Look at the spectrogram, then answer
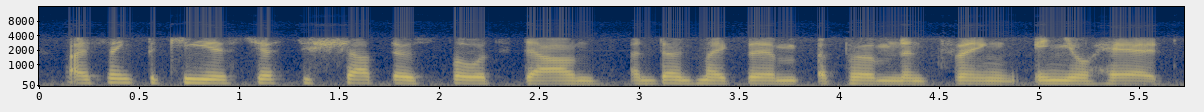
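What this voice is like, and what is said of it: Non-Canadian foreign accent. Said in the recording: “we can we can obviously hear by your accent that even though you live in Calgary, that's probably not your your first uh, port”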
